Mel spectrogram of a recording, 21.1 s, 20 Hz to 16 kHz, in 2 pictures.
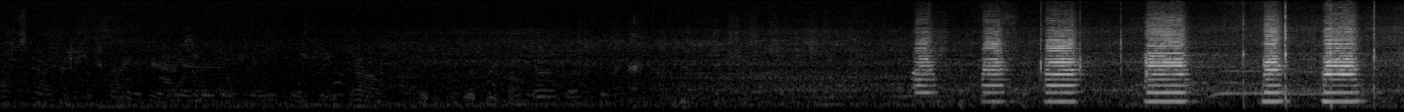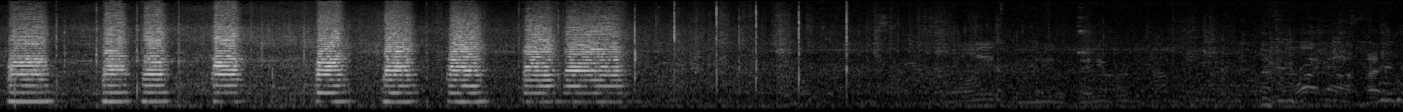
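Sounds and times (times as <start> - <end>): truck horn short toots: 6.8 - 15.4.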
